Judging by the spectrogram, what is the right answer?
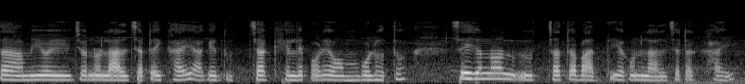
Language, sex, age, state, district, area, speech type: Bengali, female, 45-60, West Bengal, Purba Bardhaman, rural, spontaneous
